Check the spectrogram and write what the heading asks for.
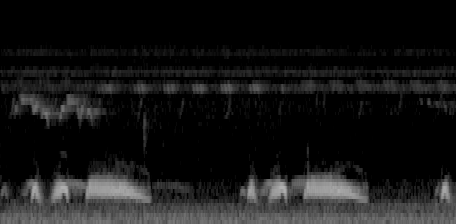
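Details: Decoy spotted dove calling to attract wild doves during trapping at a new location: two short clipped coos followed by a long drawn, slightly falling coo, the phrase given twice, with faint twittering of a small bird and steady high insect buzz.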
